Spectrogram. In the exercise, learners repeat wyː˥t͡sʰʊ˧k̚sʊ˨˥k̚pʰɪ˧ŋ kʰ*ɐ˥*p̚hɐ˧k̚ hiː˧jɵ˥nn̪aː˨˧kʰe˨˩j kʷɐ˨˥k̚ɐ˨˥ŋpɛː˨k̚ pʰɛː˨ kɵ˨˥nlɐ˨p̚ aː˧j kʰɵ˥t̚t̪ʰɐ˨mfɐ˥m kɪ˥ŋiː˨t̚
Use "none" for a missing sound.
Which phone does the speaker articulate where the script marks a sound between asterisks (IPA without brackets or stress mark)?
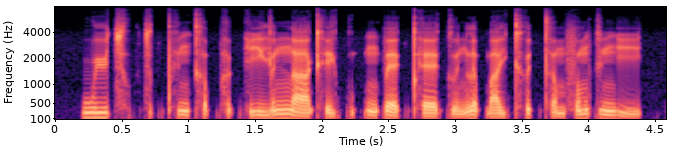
ɐ˥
